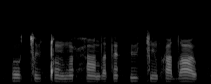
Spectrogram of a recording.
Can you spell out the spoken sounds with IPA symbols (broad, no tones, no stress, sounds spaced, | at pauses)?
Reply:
o ǀ ʉ ǃ õ ɡ õ ħ ã dˤ ə t ə̃ h ʉ ǀ ĩ xʷ a dˤ o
